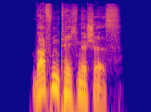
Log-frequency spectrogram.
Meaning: strong/mixed nominative/accusative neuter singular of waffentechnisch
- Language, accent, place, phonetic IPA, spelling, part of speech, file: German, Germany, Berlin, [ˈvafn̩ˌtɛçnɪʃəs], waffentechnisches, adjective, De-waffentechnisches.ogg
